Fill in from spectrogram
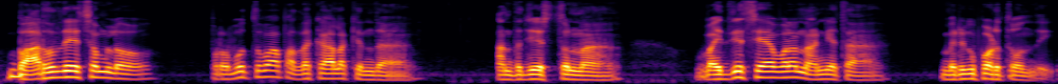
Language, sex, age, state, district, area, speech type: Telugu, male, 45-60, Andhra Pradesh, East Godavari, rural, spontaneous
